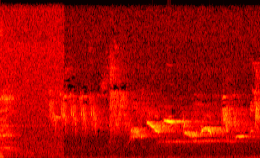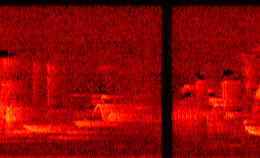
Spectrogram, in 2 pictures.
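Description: Faint birdsong: birds chirping and whistling short gliding phrases, broken by a brief dropout to silence about two-thirds of the way through.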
